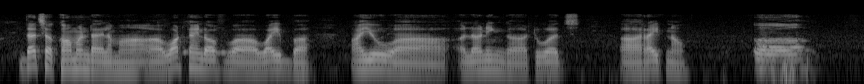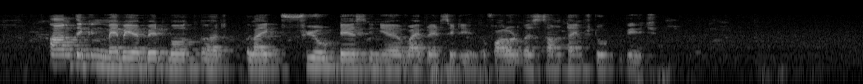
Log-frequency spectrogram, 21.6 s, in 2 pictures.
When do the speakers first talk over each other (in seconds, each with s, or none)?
none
